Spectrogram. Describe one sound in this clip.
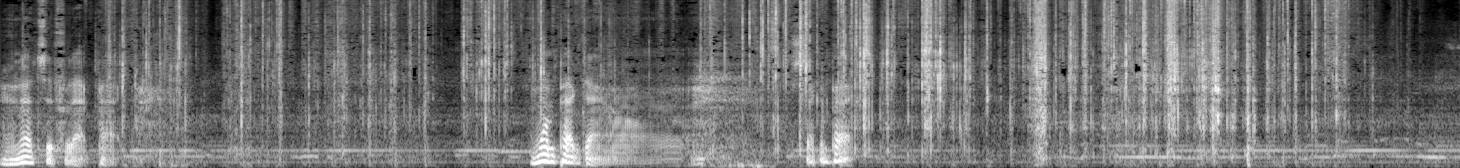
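A foil wrapper crinkles and rustles close by.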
